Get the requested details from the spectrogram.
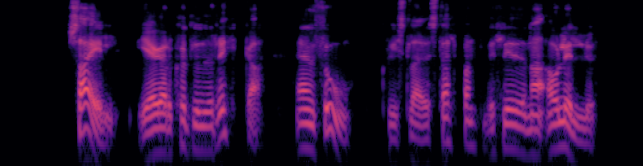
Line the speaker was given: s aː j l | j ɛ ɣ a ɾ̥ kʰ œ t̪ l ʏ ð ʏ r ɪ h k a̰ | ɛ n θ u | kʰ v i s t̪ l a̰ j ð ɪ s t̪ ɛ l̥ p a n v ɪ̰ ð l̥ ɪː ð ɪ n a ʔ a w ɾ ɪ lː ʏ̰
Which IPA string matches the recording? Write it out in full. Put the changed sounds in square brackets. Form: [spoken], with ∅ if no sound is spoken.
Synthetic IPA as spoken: s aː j l | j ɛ ɣ a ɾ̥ kʰ œ t̪ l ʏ ð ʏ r ɪ h k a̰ | ɛ n θ u | kʰ v i s t̪ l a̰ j ð ɪ s t̪ ɛ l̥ p a n v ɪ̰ ð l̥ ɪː ð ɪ n a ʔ a w [l] ɪ lː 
